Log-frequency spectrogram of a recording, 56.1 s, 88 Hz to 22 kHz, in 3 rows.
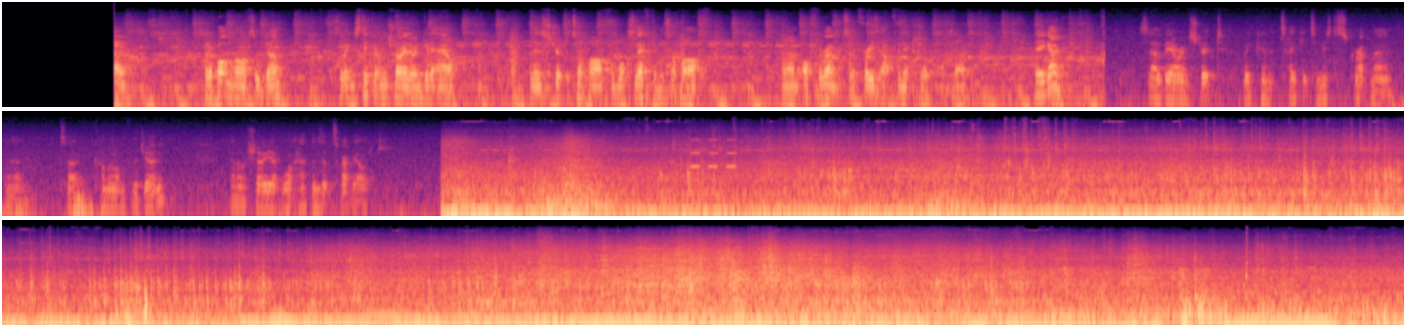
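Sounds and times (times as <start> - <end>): vehicle engine and road rumble: 24.4 - 56.0
rattles and knocks: 24.6 - 55.6.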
